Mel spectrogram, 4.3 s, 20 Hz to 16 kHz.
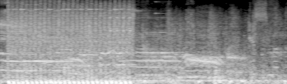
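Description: Rapid automatic gunfire from the video game Far Cry 4, a dense steady burst for about two seconds that then drops into a busier, lower-level scene of scattered shots and noise.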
